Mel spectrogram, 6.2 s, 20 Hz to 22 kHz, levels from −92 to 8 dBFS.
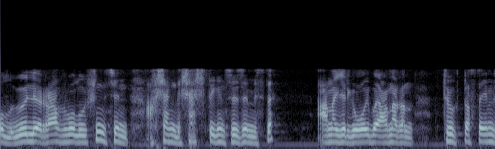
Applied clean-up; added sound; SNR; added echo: none; none; none; none.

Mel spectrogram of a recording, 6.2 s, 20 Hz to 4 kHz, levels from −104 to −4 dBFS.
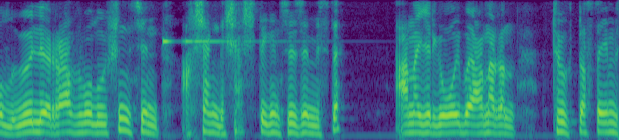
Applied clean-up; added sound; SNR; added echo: neural mask model RNNoise.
